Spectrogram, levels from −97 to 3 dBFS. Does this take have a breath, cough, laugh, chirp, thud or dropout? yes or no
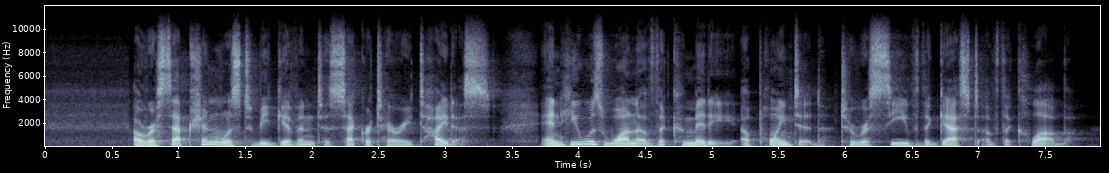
no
